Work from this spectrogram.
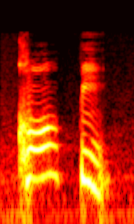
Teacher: We are stressing the first syllable and we are not stressing the second syllable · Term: stressed syllable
